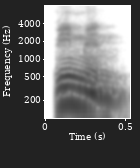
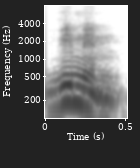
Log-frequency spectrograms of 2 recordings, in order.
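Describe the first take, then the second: Both takes have the same delivery.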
